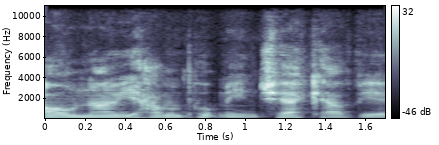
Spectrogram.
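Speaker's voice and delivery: put-on sarcastic voice. Advising chess beginners, the speaker imitates an advanced player, mock-sarcastic. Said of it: "they'll be like sarcastic".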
